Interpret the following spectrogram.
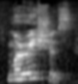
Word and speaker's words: Mauritius: Next is Mauritius, Mauritius. So there are three syllables and stress is on the second one, Mauritius, Mauritius, Mauritius, Mauritius.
